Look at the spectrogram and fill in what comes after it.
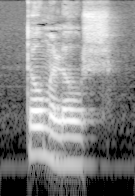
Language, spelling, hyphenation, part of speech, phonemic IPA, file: Dutch, tomeloos, to‧me‧loos, adjective, /ˈtoːməloːs/, Nl-tomeloos.ogg
- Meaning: unbridled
